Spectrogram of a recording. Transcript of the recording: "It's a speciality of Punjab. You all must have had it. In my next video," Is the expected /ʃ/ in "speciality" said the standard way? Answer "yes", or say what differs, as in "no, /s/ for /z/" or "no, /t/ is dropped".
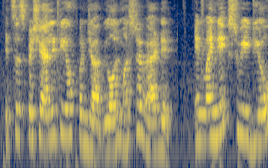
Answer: yes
